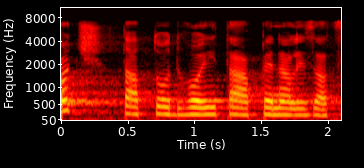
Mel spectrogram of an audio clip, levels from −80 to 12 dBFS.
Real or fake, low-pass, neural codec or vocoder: real; 7.2 kHz; none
